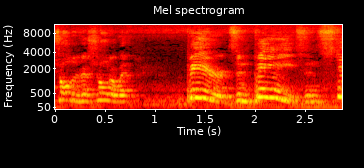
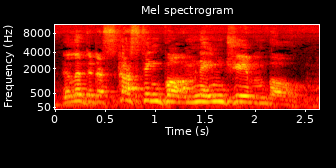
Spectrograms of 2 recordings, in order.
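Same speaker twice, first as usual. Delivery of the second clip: plain reading voice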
